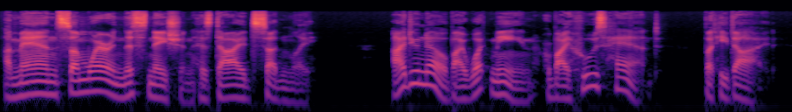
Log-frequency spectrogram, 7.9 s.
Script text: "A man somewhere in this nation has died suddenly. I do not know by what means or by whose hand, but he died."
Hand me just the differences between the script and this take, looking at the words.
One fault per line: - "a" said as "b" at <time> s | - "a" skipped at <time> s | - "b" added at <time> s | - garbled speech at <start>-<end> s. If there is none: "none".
- "not" skipped at 4.2 s
- "means" said as "mean" at 4.9 s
